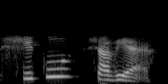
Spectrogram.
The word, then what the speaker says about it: Chico Xavier: His name is, so in Portuguese, his name is Chico Xavier. – Beautiful. And the book that it's based on is called, it's spelled N-O-S-S-O-L-A-R, and it translates to our home.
